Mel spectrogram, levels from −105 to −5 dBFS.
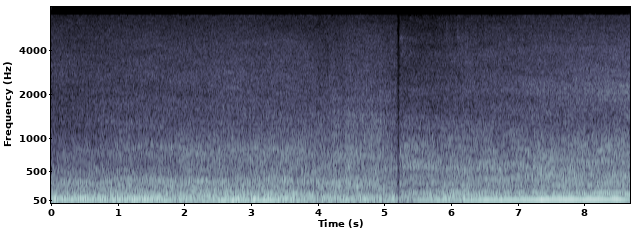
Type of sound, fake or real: real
